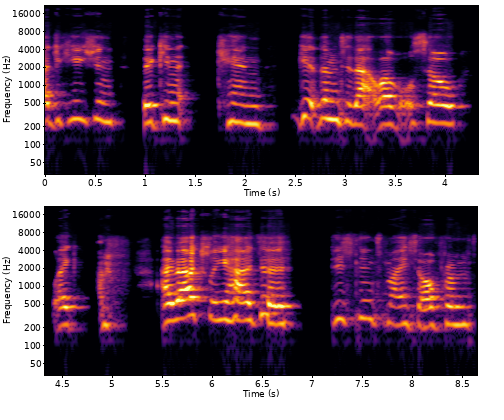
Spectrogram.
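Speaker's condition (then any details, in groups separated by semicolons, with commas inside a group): Cerebral palsy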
